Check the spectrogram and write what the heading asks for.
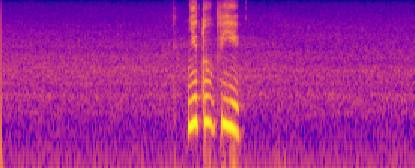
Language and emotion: Russian, angry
